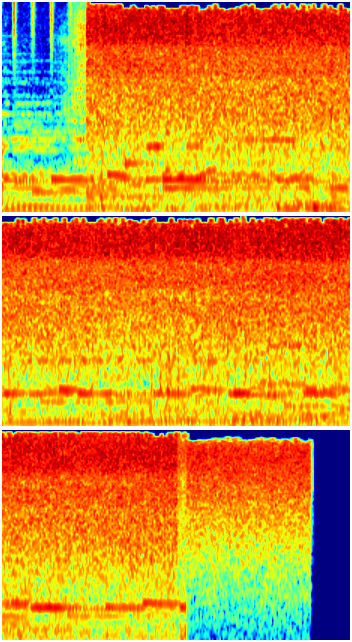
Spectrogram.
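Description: Heavy rain falling, a dense steady hiss, under background music with long held notes. The music drops out near the end, leaving the rain alone and quieter.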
